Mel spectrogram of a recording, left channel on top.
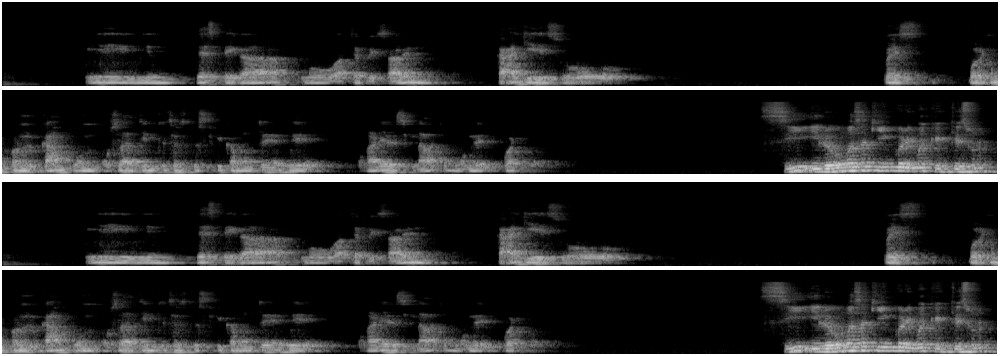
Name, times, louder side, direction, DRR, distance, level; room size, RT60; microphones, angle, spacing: voice 1, 0.8-4.3 5.0-6.1 8.8-9.1 9.7-13.1 13.5-15.3, left 1 dB, 15° left, 1 dB, 0.7 m, -26 dB
voice 2, 17.6-19.8, left 1 dB, 5° right, 0 dB, 1.1 m, -18 dB
10.5 x 4.4 x 2.5 m, 0.69 s
head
